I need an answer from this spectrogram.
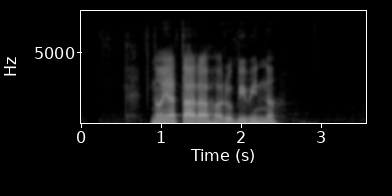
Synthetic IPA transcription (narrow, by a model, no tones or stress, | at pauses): nʌjãt̪aɾaɦʌɾubibʱinːʌ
